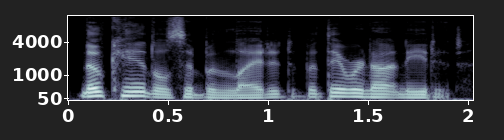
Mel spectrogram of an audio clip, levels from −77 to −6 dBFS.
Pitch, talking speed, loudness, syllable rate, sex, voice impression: 125 Hz, 295 wpm, -21 LUFS, 7.4 syllables/s, male, masculine, adult-like, tensed, powerful, hard, fluent, cool, intellectual, wild, lively, intense, slightly sharp, light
